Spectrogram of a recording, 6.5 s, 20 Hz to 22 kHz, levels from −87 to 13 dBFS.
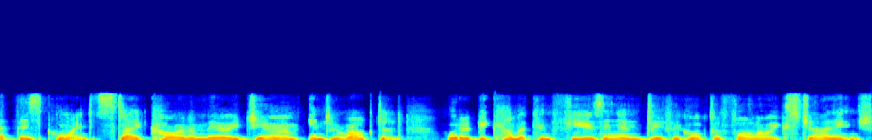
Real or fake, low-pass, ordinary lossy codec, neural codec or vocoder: fake; 7.2 kHz; AAC, 48 kbps; codec, 44.1 kHz, 2.6 kbps, SNAC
